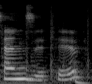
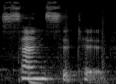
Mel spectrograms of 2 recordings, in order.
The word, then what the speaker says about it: sensitive: with the adjective sensitive this adjective is not pronounced with z so you shouldn't pronounce it as sensitive which is a very common pronunciation mistake the correct pronunciation is sensitive the basic meaning of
